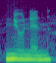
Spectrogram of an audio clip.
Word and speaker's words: Noonan: Did I pronounce the last name right? – Noonan, that's Noonan. – Correct.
